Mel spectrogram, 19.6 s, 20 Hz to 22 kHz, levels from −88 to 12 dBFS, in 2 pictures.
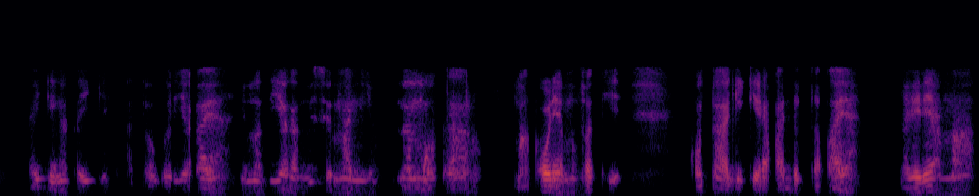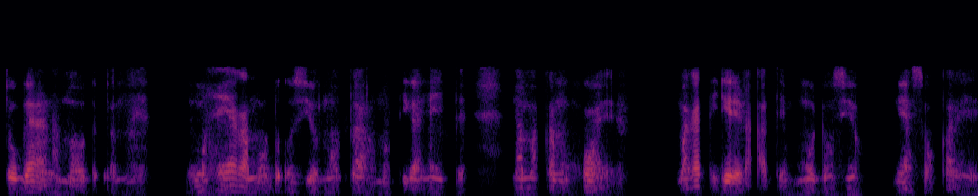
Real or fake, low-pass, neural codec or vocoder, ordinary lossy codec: fake; 5.4 kHz; autoencoder, 48 kHz, 32 numbers a frame, DAC-VAE, trained on Japanese speech; Opus, 32 kbps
